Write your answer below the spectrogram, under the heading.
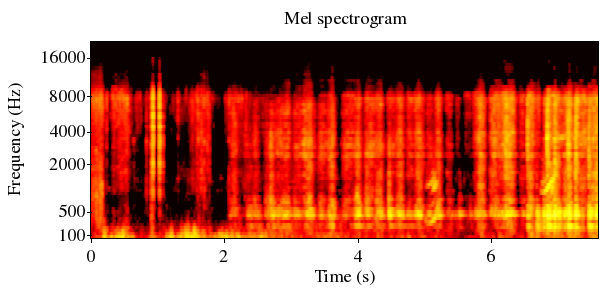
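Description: Continuous rubbing and scraping made up of many quick clicks, over a steady hum, with a couple of short rising squeaks in the second half.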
